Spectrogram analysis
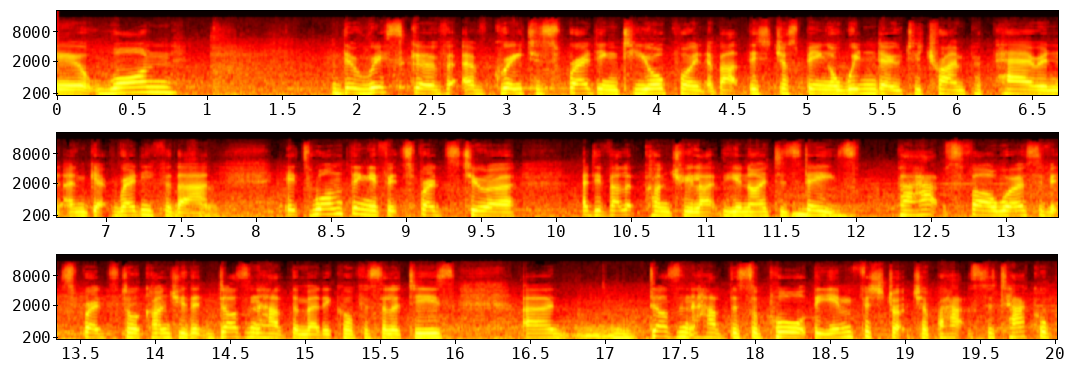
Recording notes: live from the New York Stock Exchange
